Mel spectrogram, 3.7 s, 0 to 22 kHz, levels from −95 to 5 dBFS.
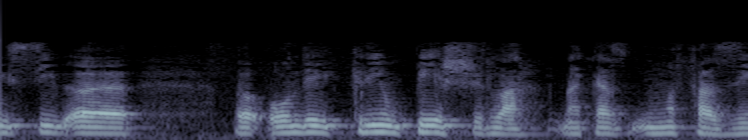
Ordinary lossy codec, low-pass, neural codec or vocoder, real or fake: none; 7.2 kHz; none; real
